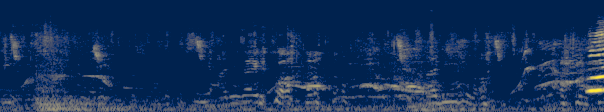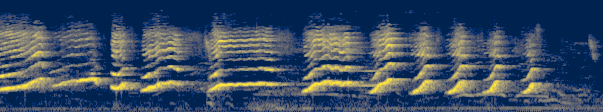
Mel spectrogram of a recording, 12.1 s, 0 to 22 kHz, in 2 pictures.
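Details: A white-handed gibbon at Maruyama Zoo, Hokkaido, on 18 July 2016 calls loudly while swinging rapidly back and forth along bars, giving a rapid series of ringing whoops, each note sliding upward, echoing through the zoo.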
